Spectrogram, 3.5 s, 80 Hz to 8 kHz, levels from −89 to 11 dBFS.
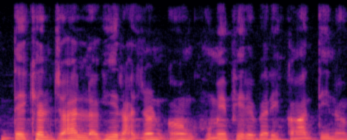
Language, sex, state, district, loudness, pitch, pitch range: Chhattisgarhi, male, Chhattisgarh, Rajnandgaon, -20 LUFS, 110 Hz, 100-115 Hz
